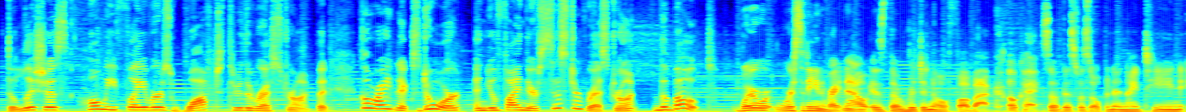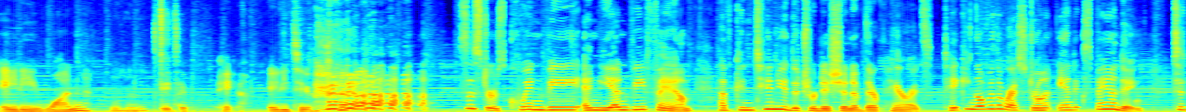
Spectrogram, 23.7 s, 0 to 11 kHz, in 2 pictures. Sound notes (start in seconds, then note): 15.0 both laughing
